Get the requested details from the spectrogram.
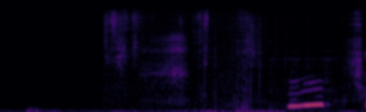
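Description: Paper rustles as a page is handled.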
